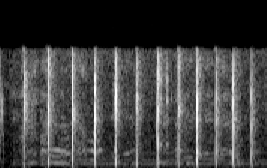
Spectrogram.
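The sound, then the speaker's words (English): A single person clapping at a steady, brisk pace in approval of a caller's WikiLeaks action figure idea, about a dozen sharp, bright claps in a row over a faint, low background murmur. “That's me applauding.”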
